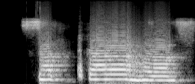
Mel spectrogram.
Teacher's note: যা সিটি আওয়াজ করে বলতে হবে।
